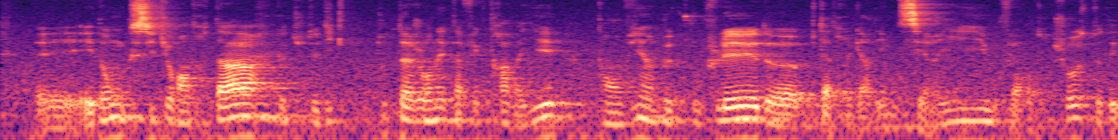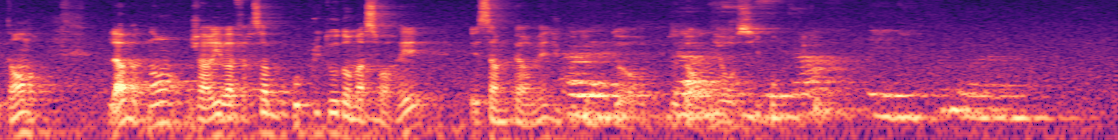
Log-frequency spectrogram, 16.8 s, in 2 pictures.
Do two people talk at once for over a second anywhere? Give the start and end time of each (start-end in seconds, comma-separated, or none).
12.6-14.6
